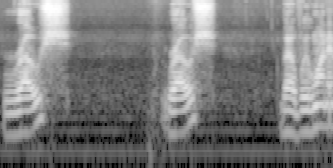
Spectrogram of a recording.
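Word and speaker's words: ראש: It's pronounced rosh, rosh.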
